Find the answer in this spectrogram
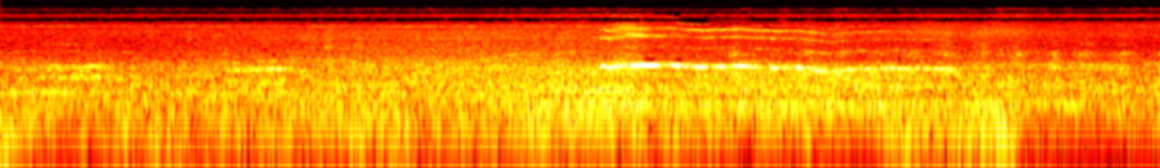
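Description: Amusement ride running with a steady mechanical rumble, and a high, slightly wavering squeal lasting about two seconds starting just past the middle.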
